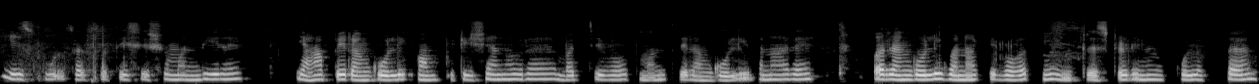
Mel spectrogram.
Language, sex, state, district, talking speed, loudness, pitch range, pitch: Hindi, female, Uttar Pradesh, Gorakhpur, 150 wpm, -20 LUFS, 215-235 Hz, 225 Hz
